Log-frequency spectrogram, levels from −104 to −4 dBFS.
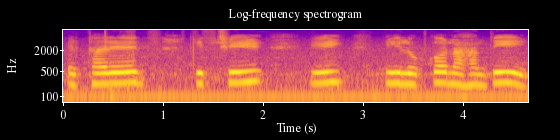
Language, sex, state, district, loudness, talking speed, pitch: Odia, male, Odisha, Khordha, -15 LUFS, 50 wpm, 225 Hz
